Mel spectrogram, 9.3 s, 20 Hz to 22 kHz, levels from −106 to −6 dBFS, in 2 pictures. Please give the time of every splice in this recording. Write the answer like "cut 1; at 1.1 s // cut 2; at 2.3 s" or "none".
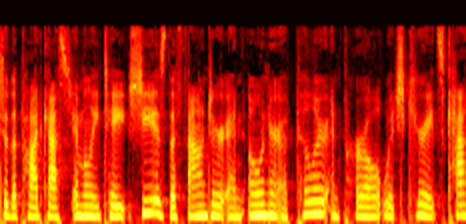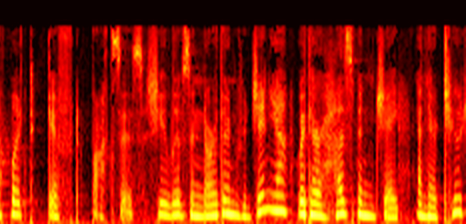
none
